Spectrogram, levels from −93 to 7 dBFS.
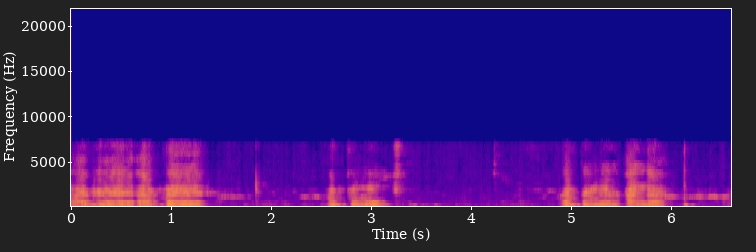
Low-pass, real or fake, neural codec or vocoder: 7.2 kHz; fake; codec, 16 kHz, 2 kbps, FreqCodec, smaller model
